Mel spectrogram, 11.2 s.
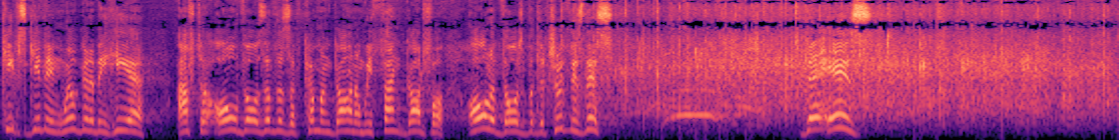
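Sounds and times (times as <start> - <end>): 
speech: 0.0 - 6.4, 8.0 - 8.6
church congregation clapping during a sermon: 5.2 - 11.1.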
